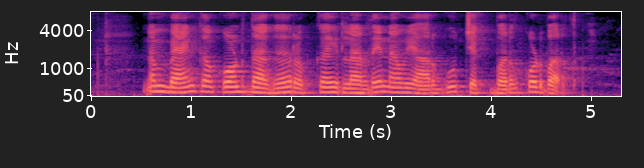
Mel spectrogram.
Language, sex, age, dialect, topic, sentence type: Kannada, female, 36-40, Northeastern, banking, statement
